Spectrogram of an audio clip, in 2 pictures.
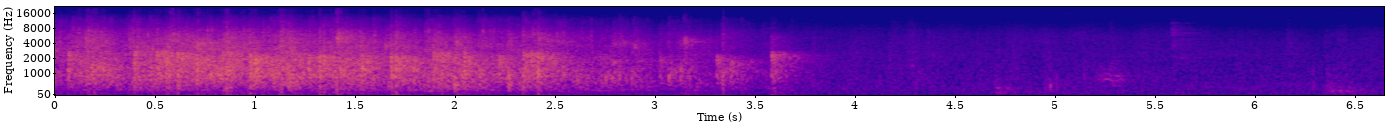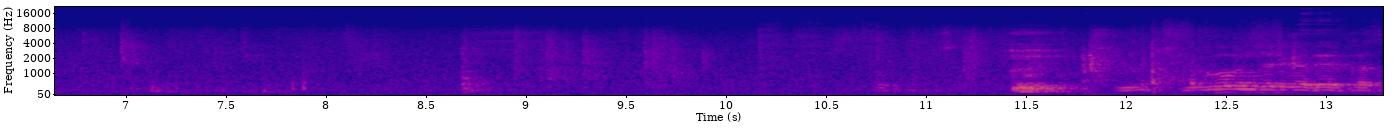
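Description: Loud applause greets a newly appointed university labor union branch leader at his inauguration and general meeting, a dense burst of clapping for about four seconds before it fades into a quiet room with scattered movement and a few low voices.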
